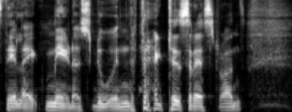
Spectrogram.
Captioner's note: laughs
